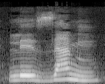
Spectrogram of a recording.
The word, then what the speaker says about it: les amis: Par exemple, les amis des enfants. Vous voyez dans la liaison, le S se prononce Z.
